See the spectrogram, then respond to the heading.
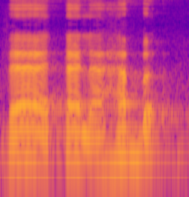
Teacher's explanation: dia qalqalah kubra, lantunannya kuat, ya, kerana di ujung bacaan yang diwakafkan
